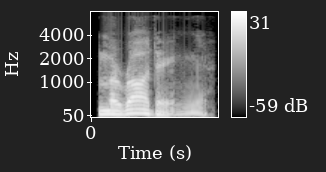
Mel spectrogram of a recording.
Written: marauding

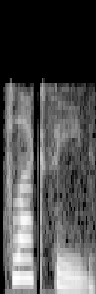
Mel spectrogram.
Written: flaxseed

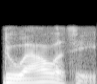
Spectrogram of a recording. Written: duality

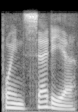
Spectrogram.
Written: poinsettia

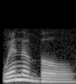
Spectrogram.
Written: winnable

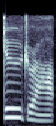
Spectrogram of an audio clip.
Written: dewdrop

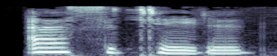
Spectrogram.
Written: acetated

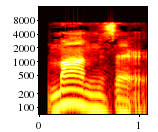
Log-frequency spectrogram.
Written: momser

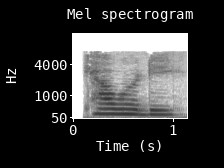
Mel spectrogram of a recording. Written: cowardy

